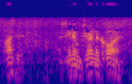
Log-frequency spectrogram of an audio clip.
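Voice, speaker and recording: An actor playing a dim, eager thug in 1940s radio style, with rough, slangy talk. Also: male voice, on the low side, fast, close to an everyday voice. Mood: puzzled. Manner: rough, slangy working-class tough talk. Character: dim, eager male henchman and thug watchman. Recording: muffled, noisy 1940 radio recording.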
